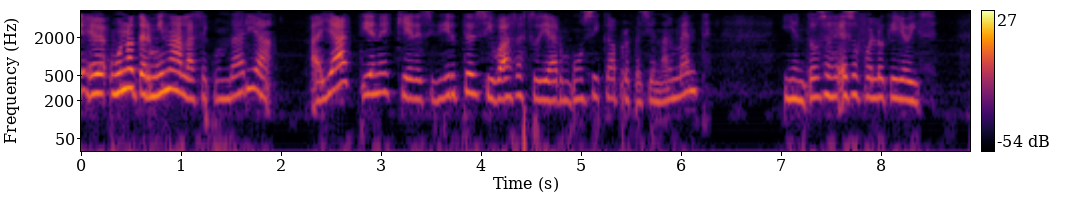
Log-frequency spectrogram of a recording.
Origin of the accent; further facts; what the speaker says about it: Cuba; now in Ecuador; Yo soy, yo nací en Cuba, sí, soy cubana y hace poco me tuve la dicha de también hacerme ecuatoriana, me hice la nacionalidad por naturalización, estoy casada con un ecuatoriano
